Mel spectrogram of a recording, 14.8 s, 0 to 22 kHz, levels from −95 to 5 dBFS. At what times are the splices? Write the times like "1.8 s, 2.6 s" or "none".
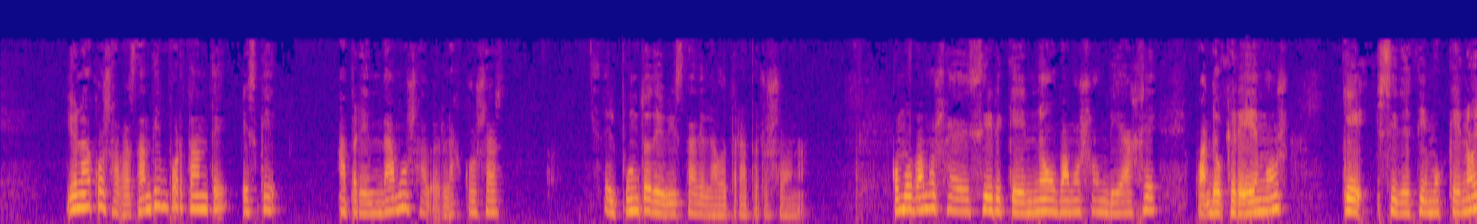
8.9 s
